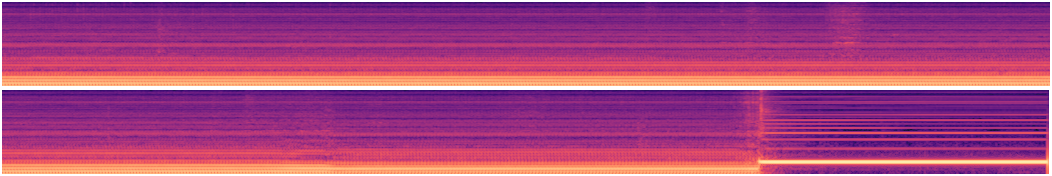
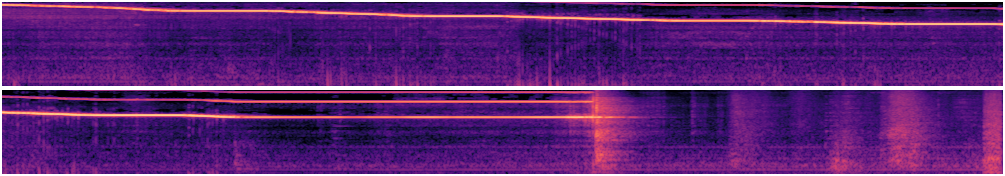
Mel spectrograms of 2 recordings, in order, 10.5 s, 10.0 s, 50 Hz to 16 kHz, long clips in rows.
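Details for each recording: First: Class D amplifier, defective out of the box, fed a 10 kHz tone: the tone throbs with a steady beating of about four a second; switching noise beating with the output signal, a badly distorted signal. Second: Replacement Class D amplifier module on a test-tone sweep, oscillator about 1.19 MHz: pure high whistle stepping steadily down in pitch, no warble or beating up to 50 kHz unlike the defective DOA unit; clean test tone output.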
